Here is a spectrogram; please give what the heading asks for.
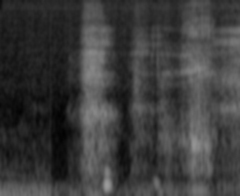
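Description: Two rough, breathy snores, each a short rasping inhale with a low rumble underneath, separated by a brief pause. No talking.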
